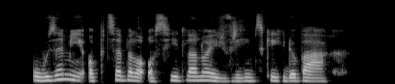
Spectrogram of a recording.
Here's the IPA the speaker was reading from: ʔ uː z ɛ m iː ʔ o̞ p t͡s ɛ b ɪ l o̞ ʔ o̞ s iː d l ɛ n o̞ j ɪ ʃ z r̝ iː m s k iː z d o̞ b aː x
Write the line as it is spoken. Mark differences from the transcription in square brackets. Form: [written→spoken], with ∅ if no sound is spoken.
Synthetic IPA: ʔ uː z ɛ m iː ʔ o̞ p t͡s ɛ b ɪ l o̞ ʔ o̞ s iː d l ɛ n o̞ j ɪ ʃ [z→v] r̝ iː m s k iː [z→ɣ] d o̞ b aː x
